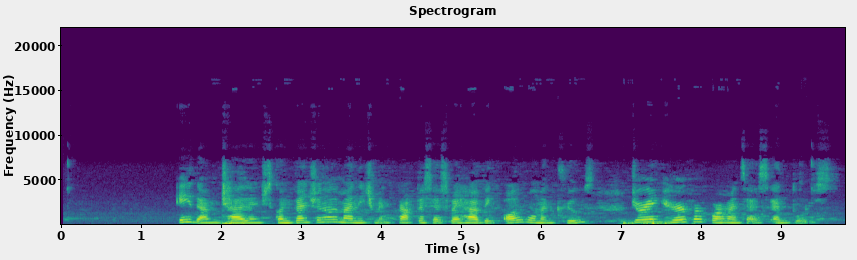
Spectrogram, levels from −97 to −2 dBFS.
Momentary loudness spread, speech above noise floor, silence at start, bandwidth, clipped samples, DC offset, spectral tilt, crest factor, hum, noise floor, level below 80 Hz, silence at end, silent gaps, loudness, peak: 12 LU; 39 dB; 1.45 s; 7.6 kHz; under 0.1%; under 0.1%; -6 dB/octave; 16 dB; none; -57 dBFS; -50 dBFS; 0.2 s; none; -18 LUFS; -2 dBFS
